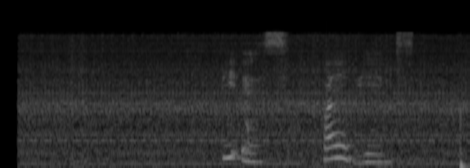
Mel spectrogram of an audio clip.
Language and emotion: Russian, neutral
